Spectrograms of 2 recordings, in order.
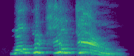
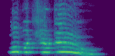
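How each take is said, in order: First: High, loud wailing plea with the stress on would. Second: Even higher repeated plea with the stress on What. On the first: Asking viewers what they would do, loud and high, stressing would. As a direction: stretch out would, slow and pleading. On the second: Asking viewers again, higher and louder, stressing What. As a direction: cry What out at the top of the voice. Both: Real, not acted.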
